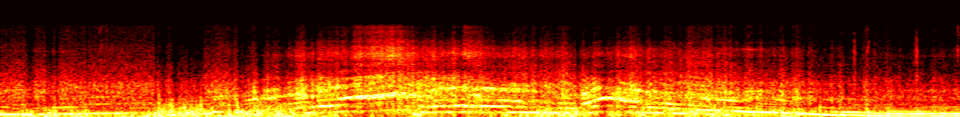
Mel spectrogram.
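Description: A sports car engine roars and revs up as the car approaches.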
